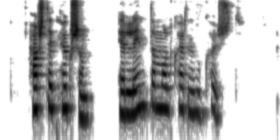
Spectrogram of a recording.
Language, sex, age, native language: Icelandic, female, 20-29, Icelandic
